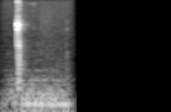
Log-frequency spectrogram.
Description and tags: falling flower petal sound
forest, nature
